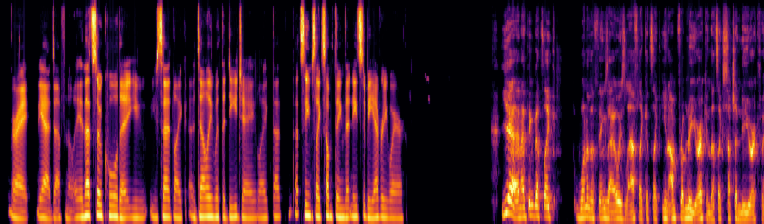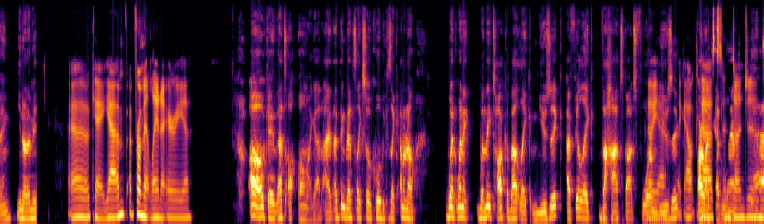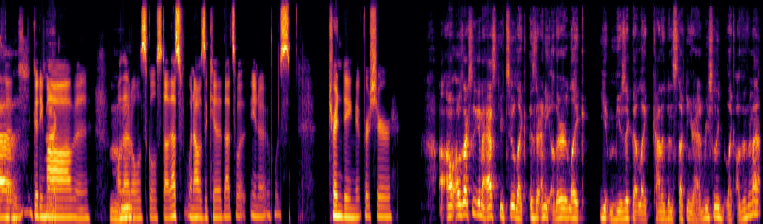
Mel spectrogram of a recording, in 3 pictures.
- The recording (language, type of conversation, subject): English, unstructured, What song can’t you stop replaying lately, and why does it stick with you?
- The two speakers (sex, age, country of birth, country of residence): female, 45-49, United States, United States; male, 25-29, United States, United States
- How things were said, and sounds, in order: tapping; other background noise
